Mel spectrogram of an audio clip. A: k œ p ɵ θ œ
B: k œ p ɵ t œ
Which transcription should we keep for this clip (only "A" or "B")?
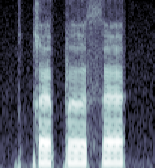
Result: A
